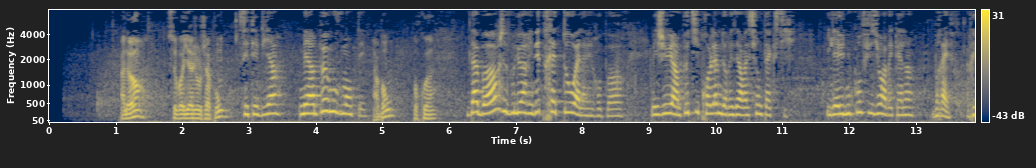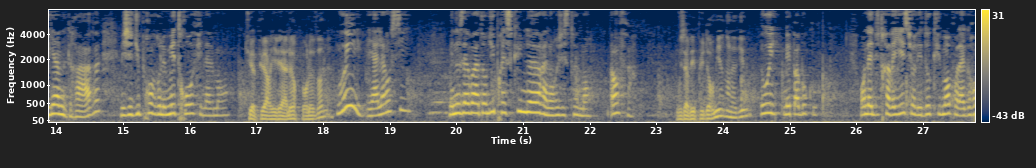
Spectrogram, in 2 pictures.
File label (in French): Grammaire en dialogues Niveau débutant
